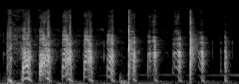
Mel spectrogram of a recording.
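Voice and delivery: breathless high-pitched laugh; high wheezing laugh. Real, not acted. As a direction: laugh hard, almost silent. Big laugh after the story.

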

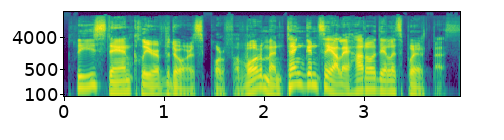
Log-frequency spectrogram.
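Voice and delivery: imitating the monorail announcer; announcer reading a safety notice; train station announcement. Shown as a demonstration. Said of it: "can you do the announcement for the monorail".

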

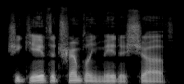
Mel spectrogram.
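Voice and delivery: usual speaking voice

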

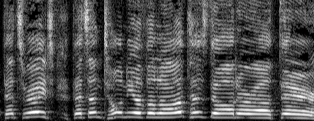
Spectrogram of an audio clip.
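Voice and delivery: high, loud gossiping shout; excited spectator. Retold or imitated. A man in the crowd recognizes her, loud high excitement. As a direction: announce it thrilled.

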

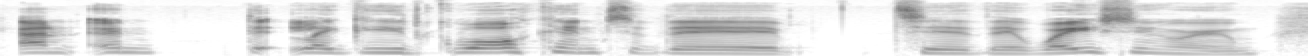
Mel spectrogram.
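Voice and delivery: ordinary talk, nothing marked

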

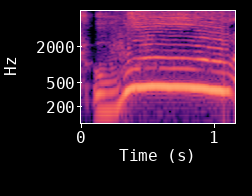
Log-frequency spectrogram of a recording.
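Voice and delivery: huge high shrieking woo, very loud; Ric Flair woo. Retold or imitated. A wrestler greets cheering fans with a loud high woo. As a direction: let out a full-throated high woo. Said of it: "turns around to the crowd and just".

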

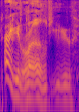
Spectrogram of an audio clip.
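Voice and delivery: slow, lightly voiced purple dinosaur; Barney the dinosaur. Camgirl dressed as Barney, slow mock dinosaur croon. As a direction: croon it slowly like a kids' TV dinosaur.

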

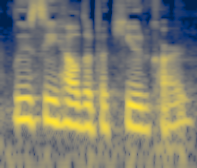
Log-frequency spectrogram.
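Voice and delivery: ordinary delivery

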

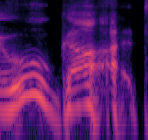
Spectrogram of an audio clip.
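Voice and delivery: shocked "ooh, God"; shocked gasp. Retold or imitated. Retold shocked reaction.

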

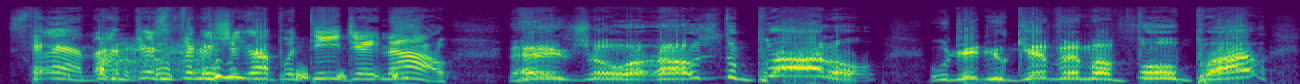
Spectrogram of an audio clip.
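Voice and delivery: wife and husband squabbling over baby, mock-shrill; mock bickering couple. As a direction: bicker like a frazzled parent. Acted couple quarrel.

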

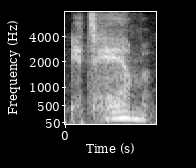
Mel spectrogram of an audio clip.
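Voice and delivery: hushed, voiceless whisper; soft, breath-only murmur. A narrator's reading. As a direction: whisper it under your breath. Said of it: "Annie whispered".

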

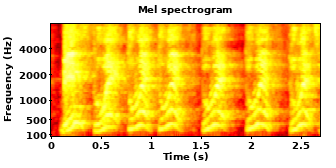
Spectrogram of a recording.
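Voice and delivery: high, loud gleeful repetition; triumphant see. Real, not acted. Host finds the lost sponsor banners, crowing high and loud. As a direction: crow over finding it at last.

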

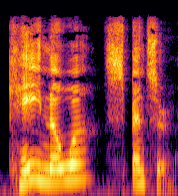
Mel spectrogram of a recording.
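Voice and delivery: "K Noah Spencer" said slowly, each part spaced, pitched high; careful name reading. Shown as a demonstration. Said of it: "I hope I said that correctly".

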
